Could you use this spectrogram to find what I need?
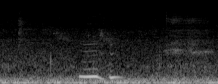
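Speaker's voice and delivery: a high trailing laugh; laughter. Real, not acted. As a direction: laugh it off, still amused. Still laughing at son's word.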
